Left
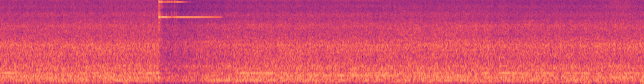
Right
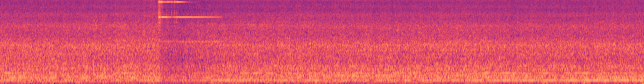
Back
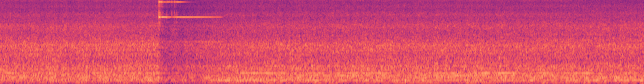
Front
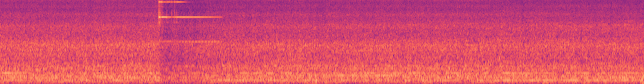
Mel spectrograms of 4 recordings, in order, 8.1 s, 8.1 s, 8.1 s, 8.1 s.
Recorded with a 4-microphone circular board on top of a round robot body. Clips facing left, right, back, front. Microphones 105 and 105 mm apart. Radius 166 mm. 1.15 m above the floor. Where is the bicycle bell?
130° left.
